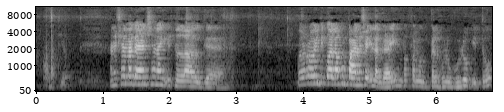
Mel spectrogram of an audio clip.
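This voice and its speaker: A woman with a fairly high pitch talks very fast with lively intonation. Her loudness swings widely, and she takes long, frequent pauses. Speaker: vlogger. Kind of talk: unboxing vlog. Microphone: no microphone used.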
